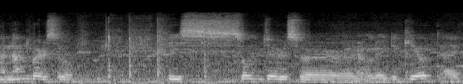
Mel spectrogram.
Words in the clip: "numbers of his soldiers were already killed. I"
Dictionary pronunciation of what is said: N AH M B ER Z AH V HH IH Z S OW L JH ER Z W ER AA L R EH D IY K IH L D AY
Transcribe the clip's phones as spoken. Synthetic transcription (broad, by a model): N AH M B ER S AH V HH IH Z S OW L JH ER S W ER AA L R EH D IY K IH L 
